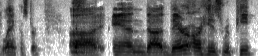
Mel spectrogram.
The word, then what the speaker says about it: Lancaster: I keep pronouncing you like the city in Pennsylvania that my son went to college in, not Lancaster, but Lancaster.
